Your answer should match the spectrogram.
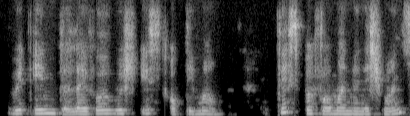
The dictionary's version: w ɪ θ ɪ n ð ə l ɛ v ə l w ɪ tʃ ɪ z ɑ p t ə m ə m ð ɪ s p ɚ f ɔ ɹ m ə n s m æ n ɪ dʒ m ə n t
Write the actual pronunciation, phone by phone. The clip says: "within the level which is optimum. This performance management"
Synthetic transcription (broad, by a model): w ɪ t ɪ n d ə l ɛ v ə l w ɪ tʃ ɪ s ɑ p t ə m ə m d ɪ s p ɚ f ɔ m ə n m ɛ n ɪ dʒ m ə n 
